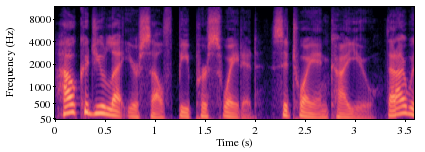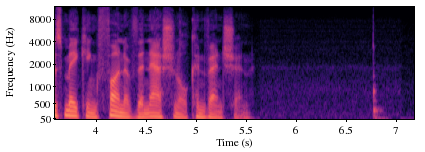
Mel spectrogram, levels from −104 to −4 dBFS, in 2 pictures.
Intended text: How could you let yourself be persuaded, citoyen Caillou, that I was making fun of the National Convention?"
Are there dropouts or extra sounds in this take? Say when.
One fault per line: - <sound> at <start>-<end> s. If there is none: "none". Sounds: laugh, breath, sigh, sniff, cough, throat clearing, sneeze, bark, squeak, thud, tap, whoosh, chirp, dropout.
- thud at 6.8-7.0 s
